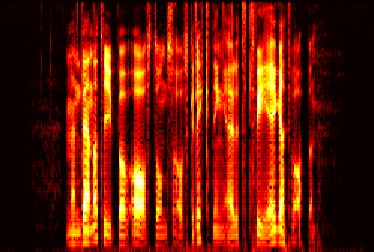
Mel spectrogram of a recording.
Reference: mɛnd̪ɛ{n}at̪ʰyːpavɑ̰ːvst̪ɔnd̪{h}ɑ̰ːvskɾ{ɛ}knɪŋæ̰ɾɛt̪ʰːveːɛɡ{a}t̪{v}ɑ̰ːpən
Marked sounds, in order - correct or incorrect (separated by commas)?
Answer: incorrect, incorrect, correct, correct, correct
